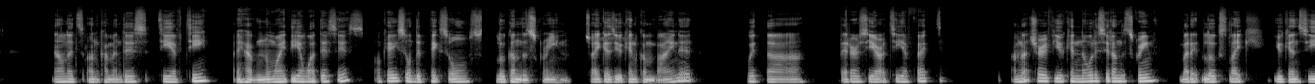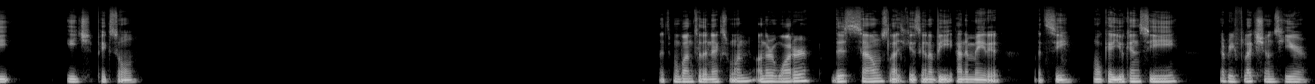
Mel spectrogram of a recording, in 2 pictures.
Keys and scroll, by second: 0.8 ., 3.2 super+q, 20.2 ., 20.5 j, 22.2 ..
